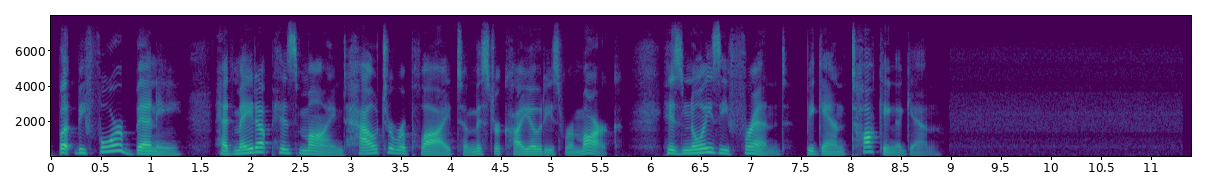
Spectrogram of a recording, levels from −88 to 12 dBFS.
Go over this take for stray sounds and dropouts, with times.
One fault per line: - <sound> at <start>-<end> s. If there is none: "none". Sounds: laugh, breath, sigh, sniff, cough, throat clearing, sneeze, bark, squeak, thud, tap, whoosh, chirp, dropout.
none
